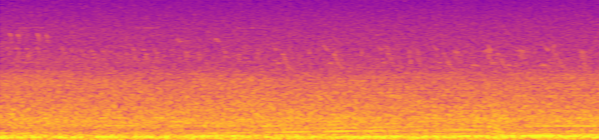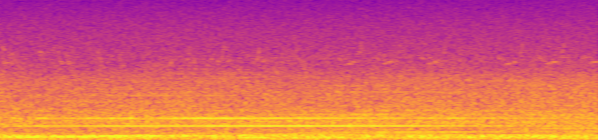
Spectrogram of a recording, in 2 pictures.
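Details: A steady low engine drone, like a vehicle or aircraft, fills the recording, with a faint hum rising midway and no animal voices.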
